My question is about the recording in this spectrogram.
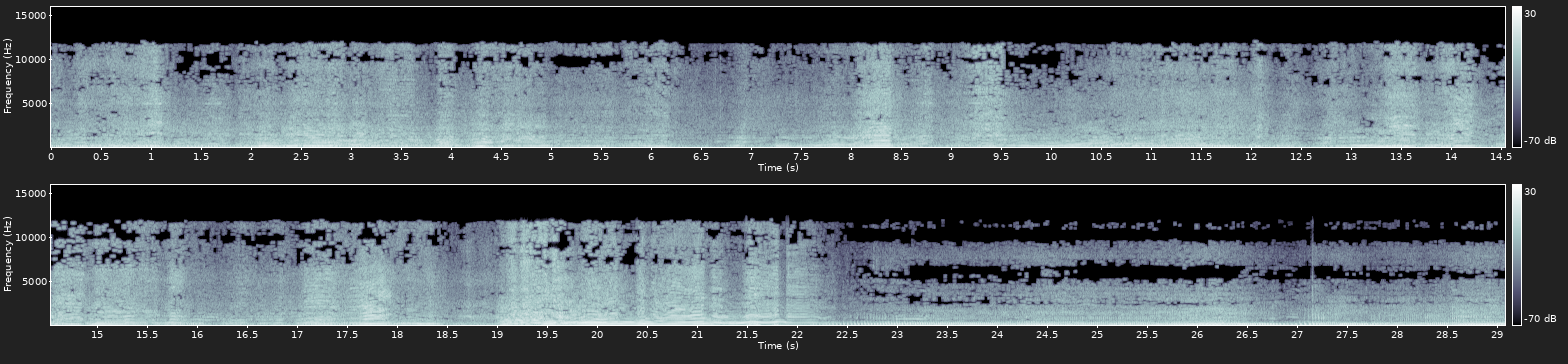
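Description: Several dirt bike engines revving hard, their pitch climbing and dropping again and again as riders work the throttle on a steep dirt hill. About twenty-two seconds in the sound turns to a lower, steadier engine note.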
